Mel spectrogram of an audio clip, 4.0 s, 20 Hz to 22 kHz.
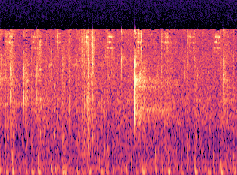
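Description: Horse hooves clip-clop in a steady walking rhythm in Red Dead Redemption 2, close and moderately loud, with a brief metallic clink partway through and no speech.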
